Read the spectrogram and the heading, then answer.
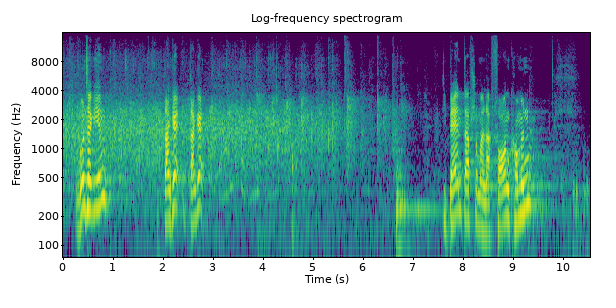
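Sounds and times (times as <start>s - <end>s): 
audience applause: 0.0s - 6.9s
speech: 0.2s - 1.2s, 2.0s - 3.0s, 7.6s - 9.5s.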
